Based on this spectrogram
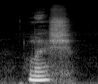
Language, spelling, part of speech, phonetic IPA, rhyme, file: Czech, lež, noun / verb, [ˈlɛʃ], -ɛʃ, Cs-lež.ogg
- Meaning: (noun) lie (not a truth); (verb) second-person singular imperative of ležet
